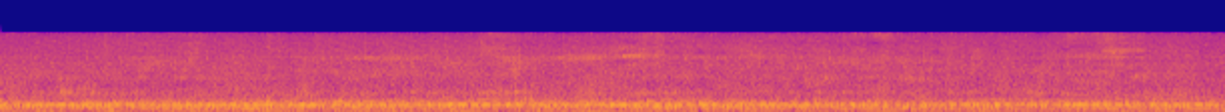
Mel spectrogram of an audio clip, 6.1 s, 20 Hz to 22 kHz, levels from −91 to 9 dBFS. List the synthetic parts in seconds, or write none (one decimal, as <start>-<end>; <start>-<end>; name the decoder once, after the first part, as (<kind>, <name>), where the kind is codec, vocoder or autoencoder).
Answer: 0.0-6.1 (codec, SNAC)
